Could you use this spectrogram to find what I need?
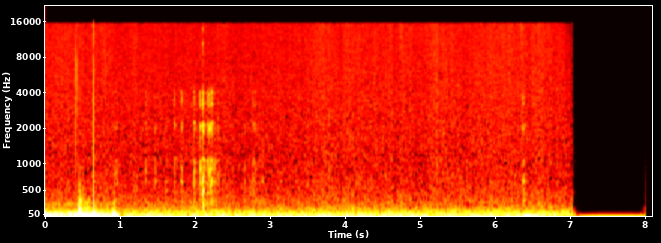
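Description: A needle hisses and crackles on a spinning record.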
